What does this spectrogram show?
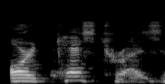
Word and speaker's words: orchestras: 1950s when you say orchestras repeat or this and ch is pronounced like q like like you like k or castras orchestras let me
